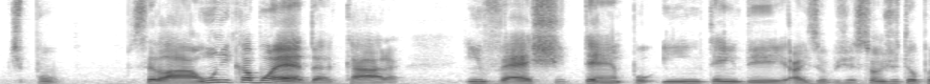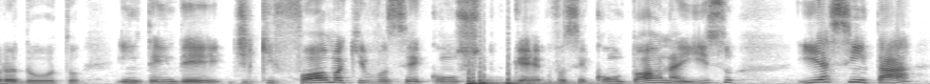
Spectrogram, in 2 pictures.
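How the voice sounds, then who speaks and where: Mellow-voiced Brazilian man, animated. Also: on the high side, a little slow, slight background noise. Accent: Brazilian Portuguese. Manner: animated, acts out quoted exchanges. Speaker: marketing specialist guest. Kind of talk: casual podcast chat.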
